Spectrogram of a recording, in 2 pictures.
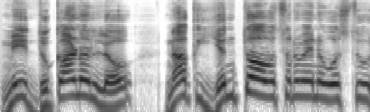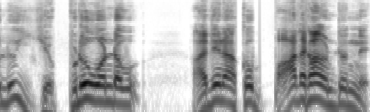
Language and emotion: Telugu, angry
